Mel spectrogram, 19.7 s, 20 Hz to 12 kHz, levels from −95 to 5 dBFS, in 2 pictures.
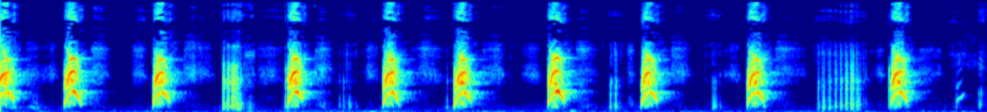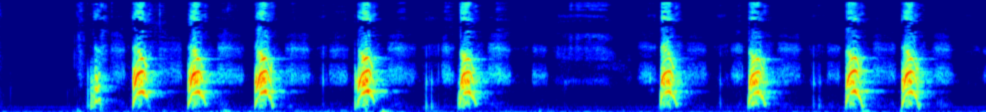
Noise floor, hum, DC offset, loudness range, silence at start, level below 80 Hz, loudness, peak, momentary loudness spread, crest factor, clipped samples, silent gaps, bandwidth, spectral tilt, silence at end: -74 dBFS; none; under 0.1%; 7 LU; 0 s; -70 dBFS; -21 LUFS; 0 dBFS; 19 LU; 24 dB; under 0.1%; none; 11.5 kHz; -2 dB/octave; 0.65 s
